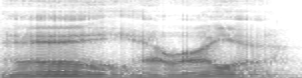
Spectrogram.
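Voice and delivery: very slow, low, eerie creepy voice. Imitating someone's usual opening greeting: imitating Charlie's creepy greeting. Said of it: "very creepily, the way he says it".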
